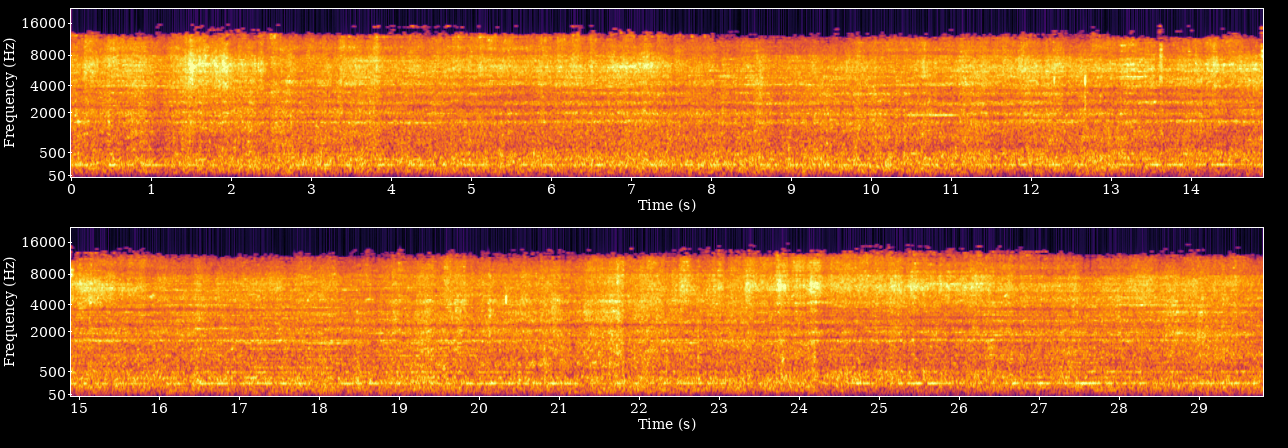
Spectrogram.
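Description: Freight train gondola cars rolling past, a steady rumble of steel wheels on rail with a low steady hum running under it.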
